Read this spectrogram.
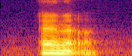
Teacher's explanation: in end we can drop the final D and blend in with the article a which will reduce to awwa and and in big we have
